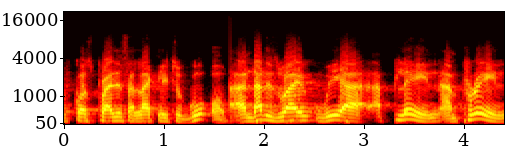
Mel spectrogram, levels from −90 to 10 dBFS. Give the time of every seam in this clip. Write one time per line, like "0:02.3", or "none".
0:01.7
